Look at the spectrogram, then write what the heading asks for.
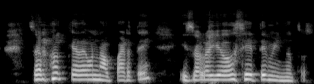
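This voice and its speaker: The woman's fairly even intonation comes through a dry, close sound with no echo. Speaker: podcast host. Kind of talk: solo podcast monologue. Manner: fast; casual.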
